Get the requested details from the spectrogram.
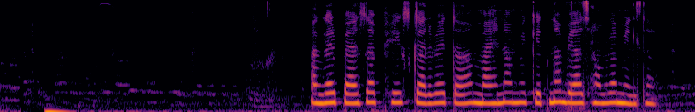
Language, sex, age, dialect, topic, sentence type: Magahi, female, 18-24, Central/Standard, banking, question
